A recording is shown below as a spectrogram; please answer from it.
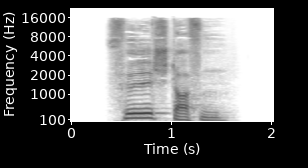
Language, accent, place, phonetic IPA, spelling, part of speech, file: German, Germany, Berlin, [ˈfʏlˌʃtɔfn̩], Füllstoffen, noun, De-Füllstoffen.ogg
- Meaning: dative plural of Füllstoff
